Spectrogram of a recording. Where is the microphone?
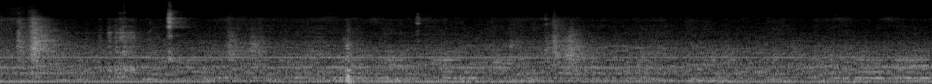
in a cafe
